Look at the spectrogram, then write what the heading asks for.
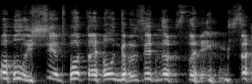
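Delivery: high-pitched mocking voice, laughing throughout.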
